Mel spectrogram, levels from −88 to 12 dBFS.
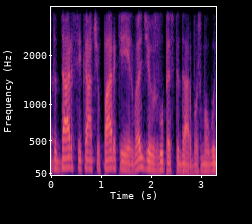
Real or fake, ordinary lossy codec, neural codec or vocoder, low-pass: fake; Opus, 64 kbps; codec, 16 kHz, 1.1 kbps, Voila-Tokenizer; 3.6 kHz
